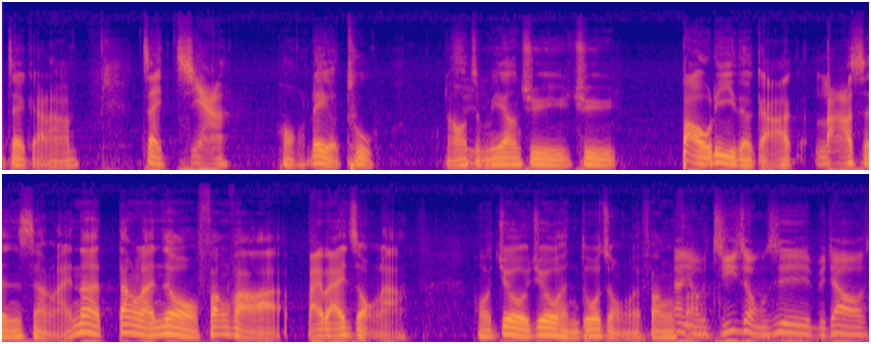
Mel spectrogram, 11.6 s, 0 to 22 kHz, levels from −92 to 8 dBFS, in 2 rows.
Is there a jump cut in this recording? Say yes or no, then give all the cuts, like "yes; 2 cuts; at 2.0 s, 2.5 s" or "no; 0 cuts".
no; 0 cuts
